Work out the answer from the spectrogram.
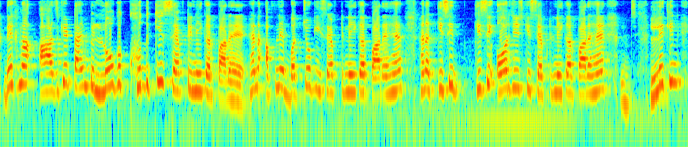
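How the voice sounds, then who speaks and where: A woman with an Indian accent teaching exam questions, repeating key facts as quick rhetorical questions with frequent checking tags. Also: sits high, a little mellow. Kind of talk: exam question analysis lesson.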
